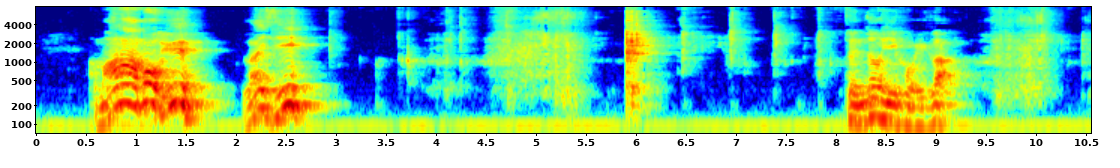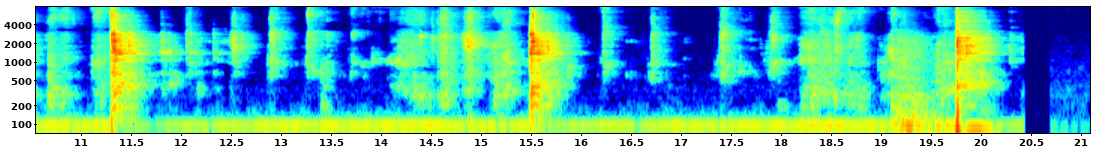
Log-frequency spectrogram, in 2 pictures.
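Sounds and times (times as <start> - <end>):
wet chewing and mouth clicks: 2.9 - 8.2, 9.4 - 11.3, 11.9 - 19.8.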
